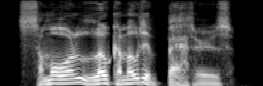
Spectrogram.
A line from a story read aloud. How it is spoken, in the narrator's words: Candy snorted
